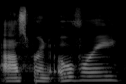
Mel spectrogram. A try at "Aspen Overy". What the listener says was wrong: You always pronounce my name Aspirin Overy. It's Aspen Overy.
